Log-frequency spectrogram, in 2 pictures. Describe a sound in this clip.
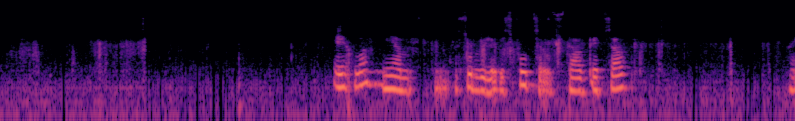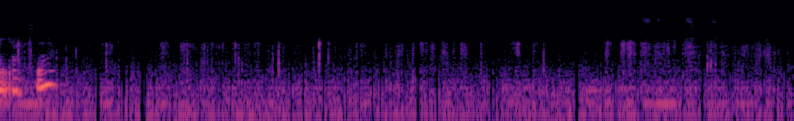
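Paper rustles and crinkles softly as hands fold it.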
